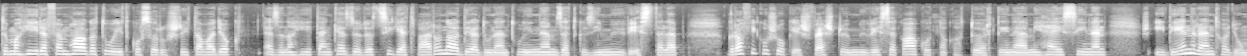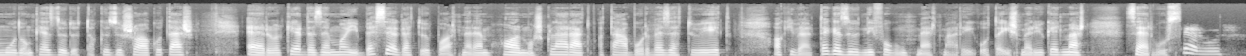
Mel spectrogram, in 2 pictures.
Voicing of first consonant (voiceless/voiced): voiceless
